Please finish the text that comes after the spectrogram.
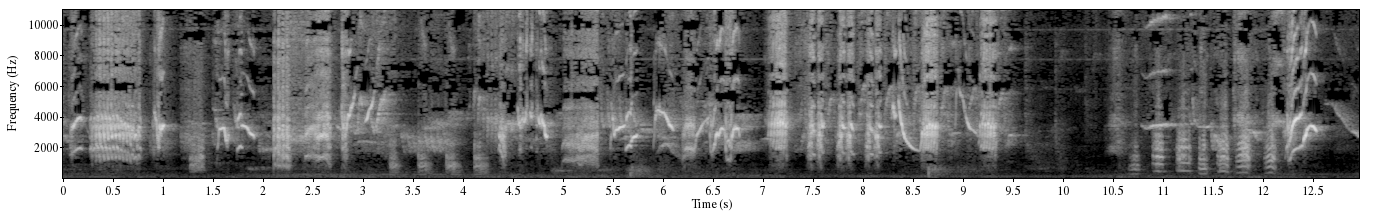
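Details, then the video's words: Male black-winged starling, morning lure and tutor song for starlings: long run of harsh chattering notes and squeaky whistled slurs, a short pause, then thin whistles and chips. "Ocehan jalak Kebo Jantan Buat Pancingan Dan Masteran Burung Jalak Dipagi Hari"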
